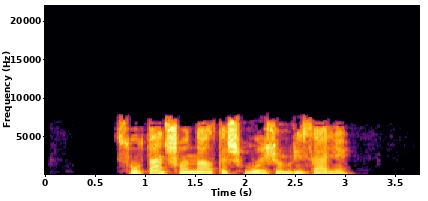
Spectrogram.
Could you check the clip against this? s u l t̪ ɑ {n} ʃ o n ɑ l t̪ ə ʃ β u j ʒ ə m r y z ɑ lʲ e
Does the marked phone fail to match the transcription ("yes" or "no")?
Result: no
